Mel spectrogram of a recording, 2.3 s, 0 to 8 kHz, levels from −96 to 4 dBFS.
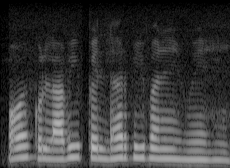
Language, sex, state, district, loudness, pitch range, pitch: Hindi, male, Jharkhand, Jamtara, -33 LUFS, 160-190 Hz, 175 Hz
